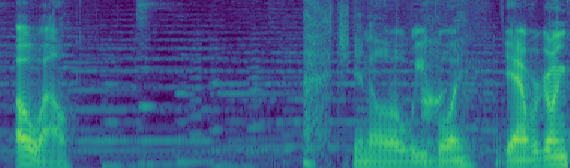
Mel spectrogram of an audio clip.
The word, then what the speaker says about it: Jyn: But I was thinking of the the hard G sound in that and then I said it wrong and I immediately was like that's not how you say that word. Oh well Jin weed boy.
